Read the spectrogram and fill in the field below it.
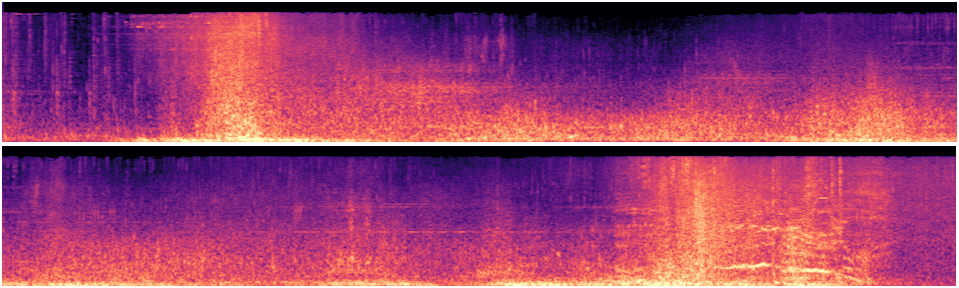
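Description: Water rushes and bubbles loudly.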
